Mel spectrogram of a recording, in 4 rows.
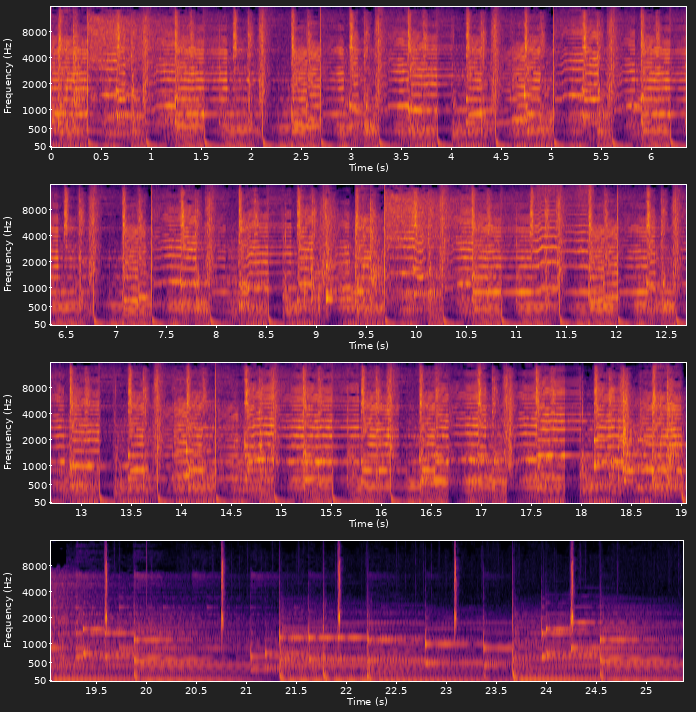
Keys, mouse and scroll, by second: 3.2 space, 9.8 space.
